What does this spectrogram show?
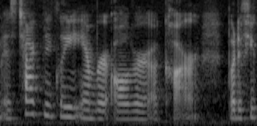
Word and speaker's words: Aquart: My name is Amber Aquart. It's spelt like a quart of milk.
